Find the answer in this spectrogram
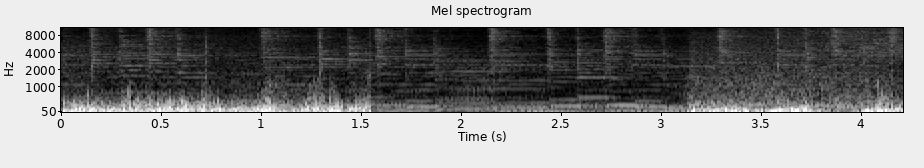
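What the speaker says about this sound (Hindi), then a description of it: "और अभी यहाँ पर जो हवा है वो काफ़ी तेज़ चल रही है" Strong wind of about 40-50 km/h blowing across quiet, partly frozen Moon Lake in Saskatchewan, loud buffeting gusts on the microphone that ease briefly in the middle before surging back.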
